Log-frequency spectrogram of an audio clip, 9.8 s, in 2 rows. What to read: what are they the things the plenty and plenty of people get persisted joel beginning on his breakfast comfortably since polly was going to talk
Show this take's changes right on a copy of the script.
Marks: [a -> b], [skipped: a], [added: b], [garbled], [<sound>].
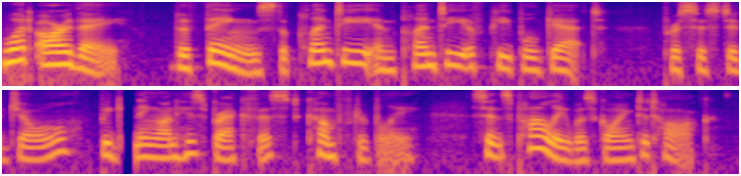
what are they the things the plenty and plenty of people get persisted joel beginning [dropout] on his breakfast comfortably since polly was going to talk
